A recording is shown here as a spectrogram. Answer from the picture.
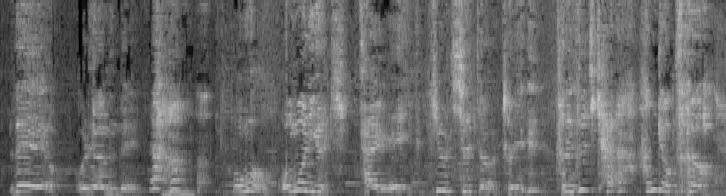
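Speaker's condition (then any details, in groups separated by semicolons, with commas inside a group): Cerebral palsy; affects hands, awkward movements; grade 2 disability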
